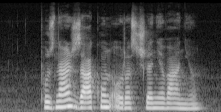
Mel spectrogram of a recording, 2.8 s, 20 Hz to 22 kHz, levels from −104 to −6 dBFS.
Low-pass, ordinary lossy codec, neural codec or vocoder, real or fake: 19.8 kHz; none; vocoder, 44.1 kHz, 128 mel bands every 512 samples, BigVGAN v2; fake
